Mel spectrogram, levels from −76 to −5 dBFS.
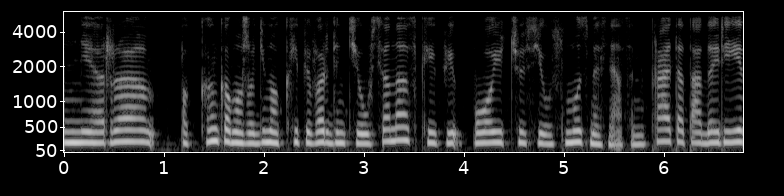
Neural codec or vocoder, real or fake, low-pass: codec, 16 kHz, 4 kbps, FunCodec, trained on Chinese and English, 50 frames a second; fake; 5.4 kHz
